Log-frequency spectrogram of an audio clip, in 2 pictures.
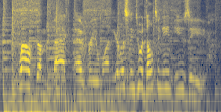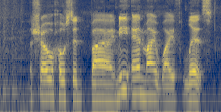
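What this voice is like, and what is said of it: Weird put-on voice. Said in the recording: “I'm doing my weird voice.”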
